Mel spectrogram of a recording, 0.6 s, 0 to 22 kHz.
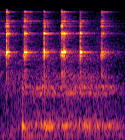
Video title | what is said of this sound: #232 4R70W transmission rebuild part 2 | if you shake it you can hear that piston that check ball moves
